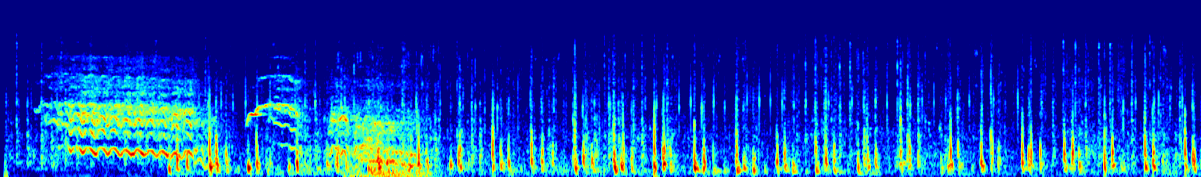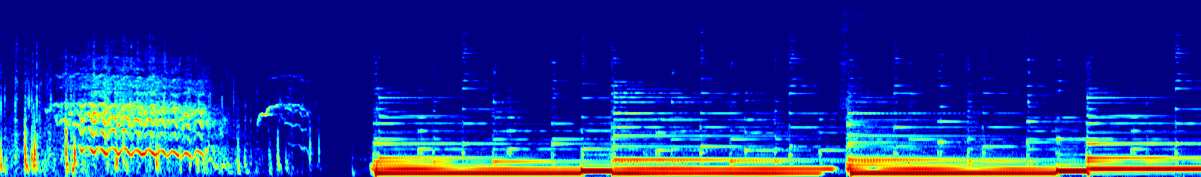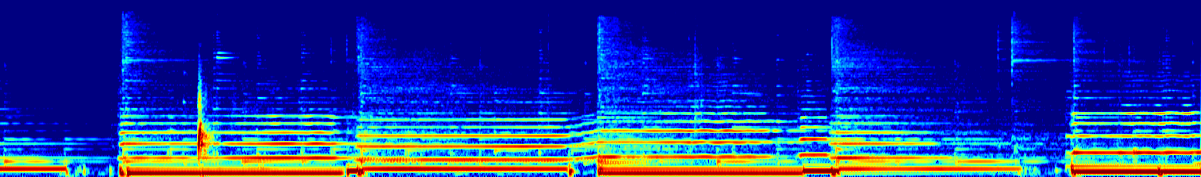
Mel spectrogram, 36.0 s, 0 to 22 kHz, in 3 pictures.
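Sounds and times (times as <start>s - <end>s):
hooves clip-clopping: 0.0s - 15.3s, 25.2s - 26.6s
horse whinnying and snorting: 0.3s - 4.4s, 12.4s - 15.2s
plucked-string music: 15.7s - 36.0s.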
